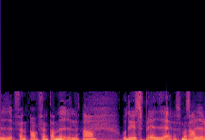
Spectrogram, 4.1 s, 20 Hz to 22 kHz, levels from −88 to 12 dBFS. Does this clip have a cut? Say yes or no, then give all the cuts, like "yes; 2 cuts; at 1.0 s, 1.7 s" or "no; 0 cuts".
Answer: no; 0 cuts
